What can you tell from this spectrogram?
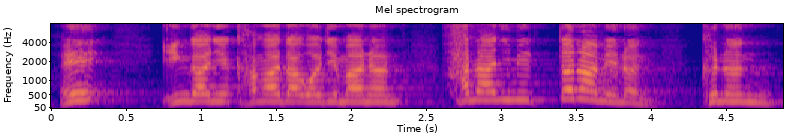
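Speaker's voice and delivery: ordinary talk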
